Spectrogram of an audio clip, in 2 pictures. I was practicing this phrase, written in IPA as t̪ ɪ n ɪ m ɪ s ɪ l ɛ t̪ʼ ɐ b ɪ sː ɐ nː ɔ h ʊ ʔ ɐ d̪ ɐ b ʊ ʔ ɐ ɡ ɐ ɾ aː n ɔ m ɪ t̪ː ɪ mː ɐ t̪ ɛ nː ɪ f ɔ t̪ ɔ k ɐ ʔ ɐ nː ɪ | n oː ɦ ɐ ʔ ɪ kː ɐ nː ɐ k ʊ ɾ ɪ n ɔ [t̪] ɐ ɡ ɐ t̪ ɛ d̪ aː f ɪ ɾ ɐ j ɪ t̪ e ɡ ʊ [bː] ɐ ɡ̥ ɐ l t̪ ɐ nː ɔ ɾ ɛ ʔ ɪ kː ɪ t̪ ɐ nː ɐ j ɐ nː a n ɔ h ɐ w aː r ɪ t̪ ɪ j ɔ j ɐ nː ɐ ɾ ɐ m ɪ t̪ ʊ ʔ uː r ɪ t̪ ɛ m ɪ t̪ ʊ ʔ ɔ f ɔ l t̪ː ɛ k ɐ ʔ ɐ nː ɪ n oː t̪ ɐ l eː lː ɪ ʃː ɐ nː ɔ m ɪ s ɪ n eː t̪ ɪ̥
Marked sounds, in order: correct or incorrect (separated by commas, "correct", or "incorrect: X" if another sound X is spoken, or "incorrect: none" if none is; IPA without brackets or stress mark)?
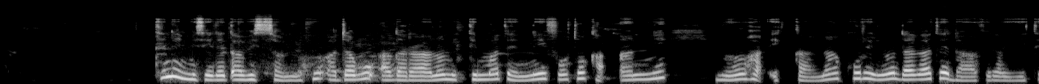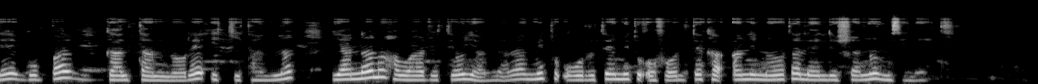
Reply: incorrect: d̪, correct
